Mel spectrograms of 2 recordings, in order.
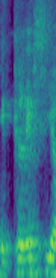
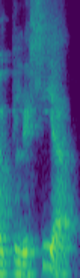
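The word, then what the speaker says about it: ἐκκλησία: cosa es iglesia iglesia es una palabra en griego que se pronuncia más o menos eclesia o eclesia y que por su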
